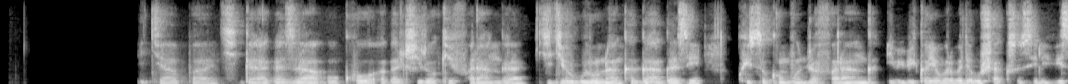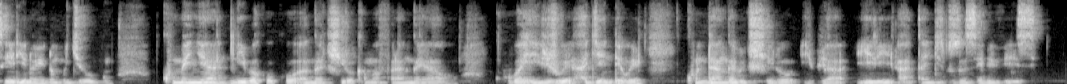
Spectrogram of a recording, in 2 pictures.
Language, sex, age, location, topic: Kinyarwanda, male, 25-35, Huye, finance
